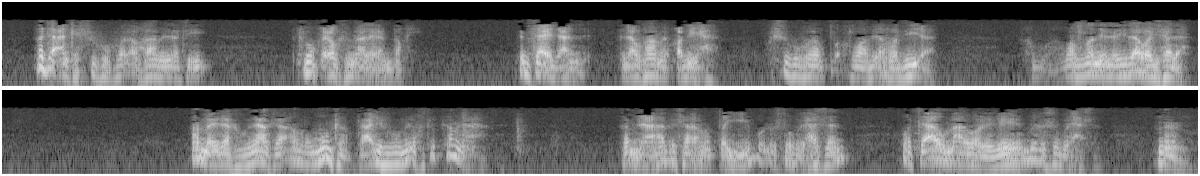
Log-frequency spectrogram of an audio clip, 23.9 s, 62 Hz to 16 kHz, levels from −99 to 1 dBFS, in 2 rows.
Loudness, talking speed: -24 LUFS, 105 wpm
